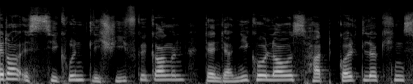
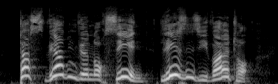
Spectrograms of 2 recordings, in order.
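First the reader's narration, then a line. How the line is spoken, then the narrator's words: Angry shriek. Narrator (German): kreischte aufgebracht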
